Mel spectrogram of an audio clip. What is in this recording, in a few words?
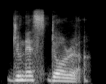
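"jeunesse dorée", Indian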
